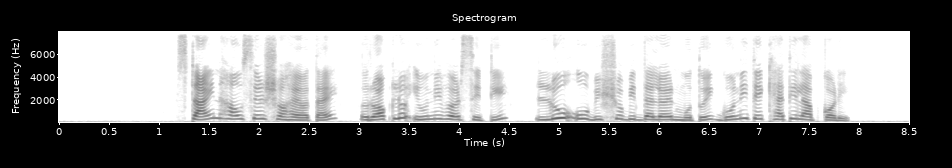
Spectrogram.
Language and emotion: Bengali, neutral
